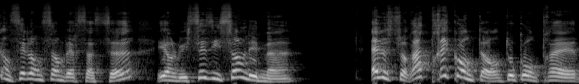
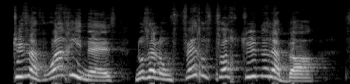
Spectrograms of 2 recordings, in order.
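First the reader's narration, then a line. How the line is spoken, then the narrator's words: Enthusiastic exclamation. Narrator (French): s'écria Jacques avec enthousiasme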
